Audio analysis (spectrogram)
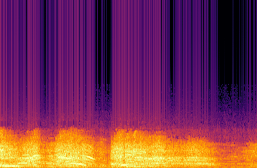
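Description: A large crowd in London's Trafalgar Square chants "Eden must go", loud massed voices rising in repeated rhythmic phrases with a brief break midway, over a steady roar of background noise.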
